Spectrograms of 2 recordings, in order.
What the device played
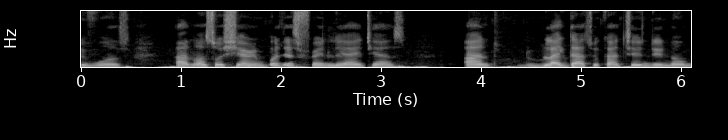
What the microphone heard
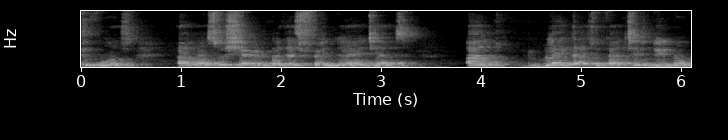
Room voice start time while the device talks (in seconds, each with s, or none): none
